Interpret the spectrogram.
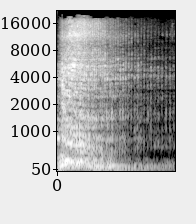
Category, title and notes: Sound effects > Animals
Tiger roar female
From a video were i recorded an angry female tiger. Isolated from that video.
beast, creatures, creepy, growl, Tiger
